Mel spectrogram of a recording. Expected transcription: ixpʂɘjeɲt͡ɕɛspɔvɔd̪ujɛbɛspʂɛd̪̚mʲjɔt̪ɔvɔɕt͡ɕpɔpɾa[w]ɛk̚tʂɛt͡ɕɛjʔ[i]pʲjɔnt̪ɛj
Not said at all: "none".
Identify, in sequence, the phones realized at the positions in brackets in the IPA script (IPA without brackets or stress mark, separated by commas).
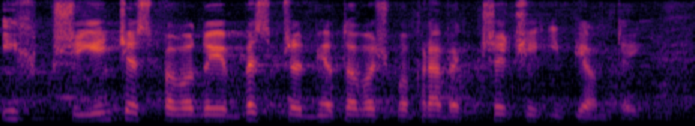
v, i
